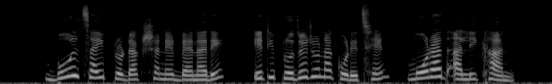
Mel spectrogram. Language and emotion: Bengali, neutral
